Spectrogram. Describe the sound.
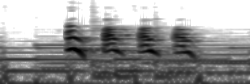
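A person imitates a dog barking: four quick, evenly spaced woofs, each with a voiced, slightly sliding pitch, over a steady low background hum.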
